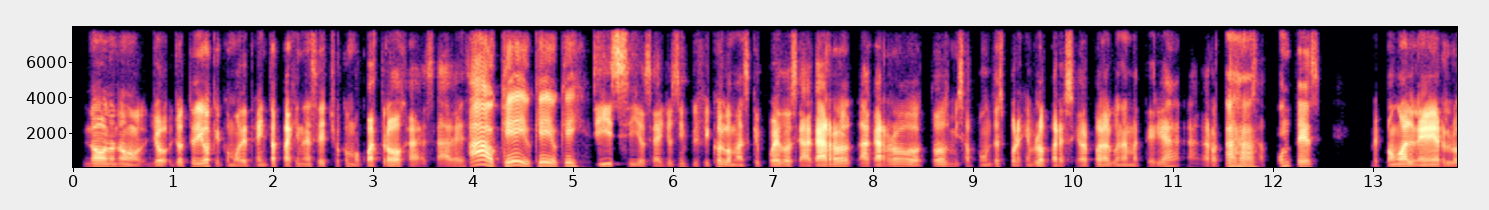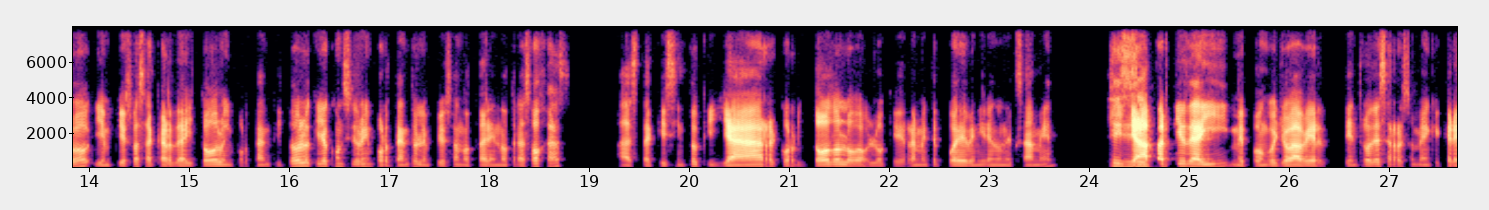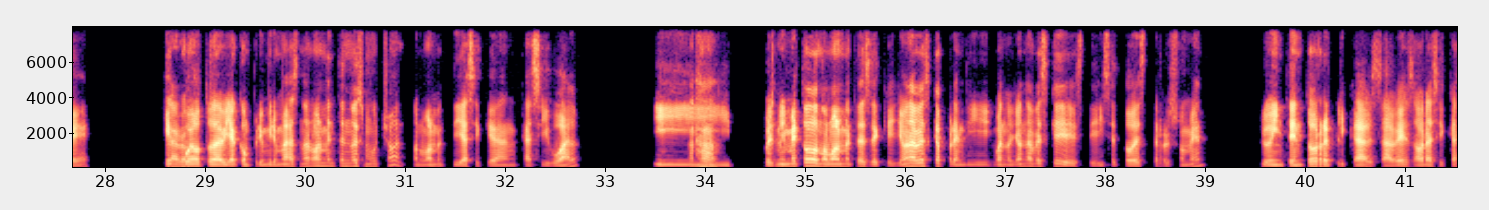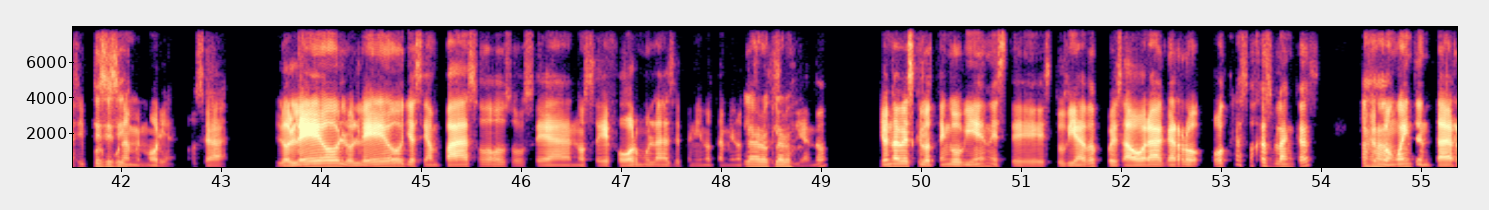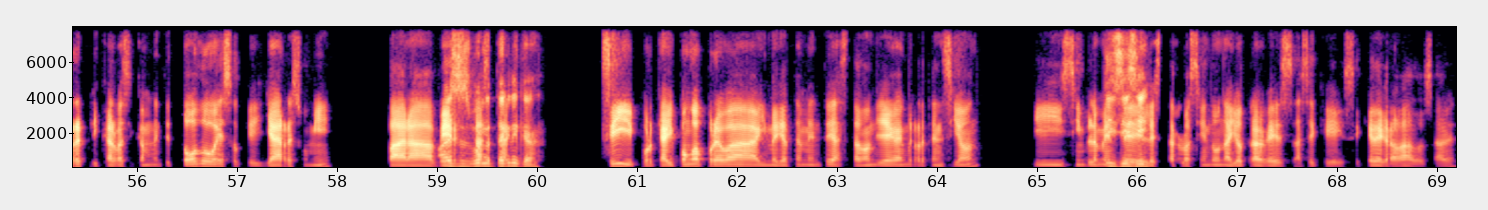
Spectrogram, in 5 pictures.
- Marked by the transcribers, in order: none
- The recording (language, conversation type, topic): Spanish, podcast, ¿Qué estrategias usas para retener información a largo plazo?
